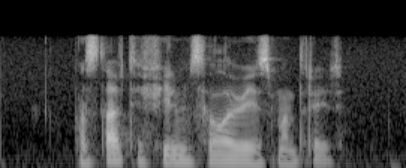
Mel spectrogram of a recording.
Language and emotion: Russian, neutral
